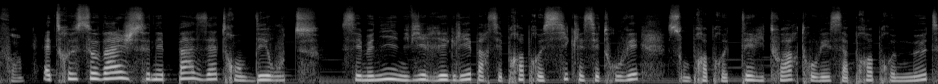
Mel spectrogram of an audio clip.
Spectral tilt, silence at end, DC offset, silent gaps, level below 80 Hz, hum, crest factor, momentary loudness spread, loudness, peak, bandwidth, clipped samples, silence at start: -5 dB/octave; 0 s; under 0.1%; none; -56 dBFS; none; 16 dB; 9 LU; -25 LUFS; -8 dBFS; 16.5 kHz; under 0.1%; 0 s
